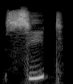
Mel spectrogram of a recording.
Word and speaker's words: seat: seat sit and set the secret to making the difference between these three sounds is how much you open your mouth for the e sound in seat your mouth is almost closed for the e sound in sit your mouth is a little more open and for the earth sound in set your mouth is even more open watch me listen and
